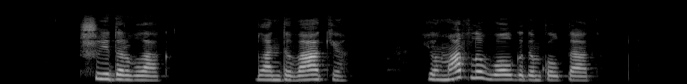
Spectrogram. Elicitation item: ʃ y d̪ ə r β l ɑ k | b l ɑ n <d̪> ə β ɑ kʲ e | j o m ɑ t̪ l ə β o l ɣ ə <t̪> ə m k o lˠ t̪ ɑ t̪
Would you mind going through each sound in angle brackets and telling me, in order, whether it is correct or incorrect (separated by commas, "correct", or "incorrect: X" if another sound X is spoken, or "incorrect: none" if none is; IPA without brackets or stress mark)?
correct, incorrect: d̪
